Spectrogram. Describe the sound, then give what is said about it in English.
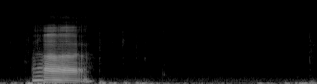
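Typing on a computer keyboard gives many quick, faint keystroke clicks in an irregular rhythm. A short voiced sound comes just before the typing. “I'm actually going to type it in right now.”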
